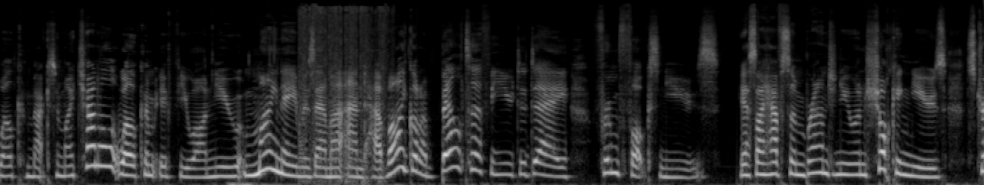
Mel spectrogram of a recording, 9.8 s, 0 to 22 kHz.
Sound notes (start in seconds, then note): 2.8 glitchy static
